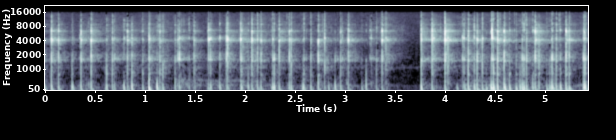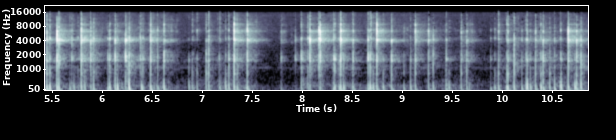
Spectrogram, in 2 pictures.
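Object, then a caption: Round wooden slice coasters. Long white nails tap rapidly and steadily on two solid round wood-slice coasters, producing dense, dry knocks that pair a low, woody thump with bright clicky edges. Each tap dies away almost instantly, and the stream of taps halts briefly a little before the four-second mark before resuming.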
